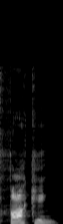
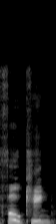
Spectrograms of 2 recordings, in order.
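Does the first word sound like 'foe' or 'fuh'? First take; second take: fuh; foe. First: The first word has a short 'uh' vowel. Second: The first word has a long 'oh' vowel. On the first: The speaker calls it right. "Nope. It's fucking" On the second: The speaker calls it wrong. "I always called it Pho King"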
